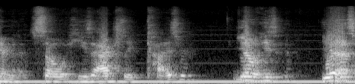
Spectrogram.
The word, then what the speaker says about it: Caesar: game Assassin's Creed over him there is Julius Caesar what they don't pronounce the Kaiser what they say Caesars no they just say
